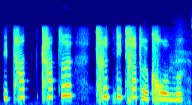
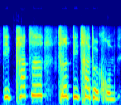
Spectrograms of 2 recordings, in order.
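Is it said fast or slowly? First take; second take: slowly; fast. First: It is said slowly. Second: It is said fast.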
